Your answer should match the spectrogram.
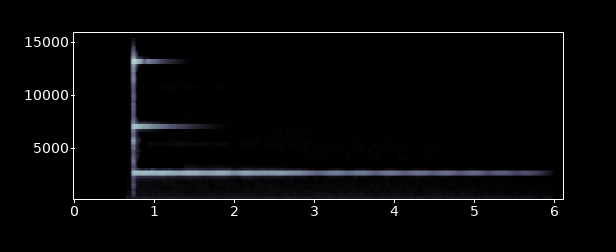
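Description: A single high, clear ding, like a small bell or chime struck once, ringing out and fading away over about five seconds.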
